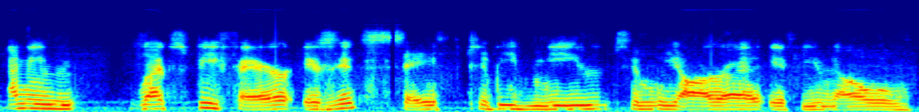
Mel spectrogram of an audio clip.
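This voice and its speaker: A man's muffled voice heard as if through a wall, unhurried and joking. It comes over a dull, lo-fi voice chat from inside a car. He drawls slowly and casually. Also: mid-range voice, steady tone. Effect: muffled, dull sound, as if through a wall. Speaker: guest joining a game stream by voice chat.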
